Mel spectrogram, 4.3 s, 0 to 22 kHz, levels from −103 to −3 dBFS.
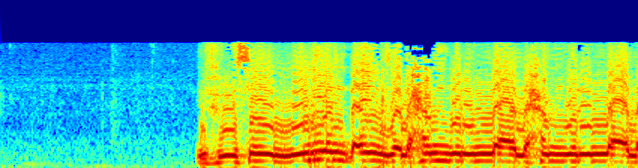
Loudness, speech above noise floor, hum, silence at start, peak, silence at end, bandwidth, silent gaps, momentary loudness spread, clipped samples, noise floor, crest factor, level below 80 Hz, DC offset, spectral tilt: -7 LUFS; 42 dB; none; 1.3 s; 0 dBFS; 0 s; 8 kHz; none; 2 LU; under 0.1%; -49 dBFS; 8 dB; -38 dBFS; under 0.1%; -5 dB/octave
